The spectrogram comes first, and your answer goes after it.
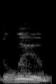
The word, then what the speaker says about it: bloob: It's glue and bloob. With a B at the end. Like B-L-O-O-B. It's blob, but bloob because it rhymes. Glue and bloob. It's got an ooh sound.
